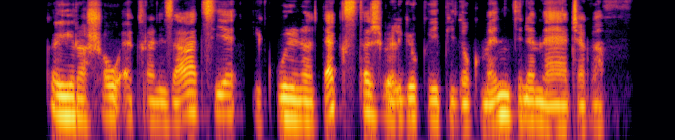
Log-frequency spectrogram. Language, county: Lithuanian, Kaunas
